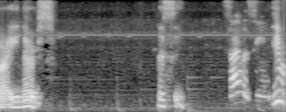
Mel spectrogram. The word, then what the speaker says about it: xylazine: X sounds like Z. Xylazine.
